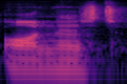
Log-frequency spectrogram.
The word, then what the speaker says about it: honest: hour and honest here an honest h is silent you say honest so that's why sound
